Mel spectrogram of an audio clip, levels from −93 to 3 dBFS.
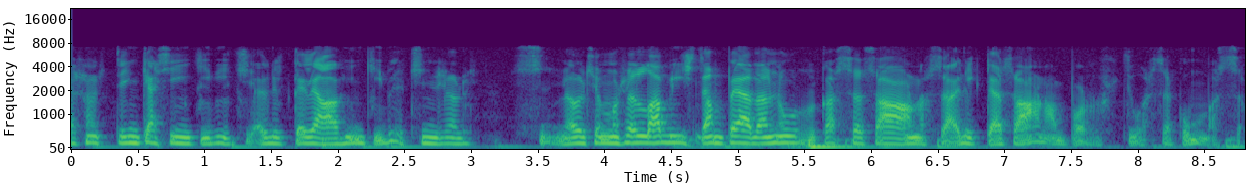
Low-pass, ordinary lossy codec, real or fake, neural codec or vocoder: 7.2 kHz; none; real; none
